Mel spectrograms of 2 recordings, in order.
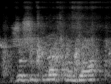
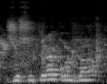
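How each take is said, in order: Both takes have the same delivery.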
